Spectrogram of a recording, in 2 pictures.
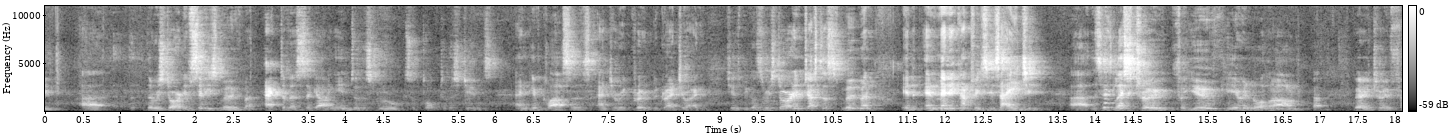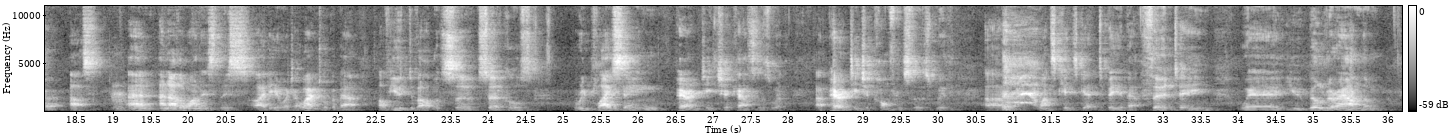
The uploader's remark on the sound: at the Restorative Practice Forum NI International Conference that took place in Belfast in 2019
